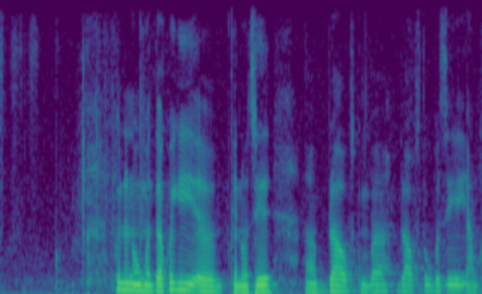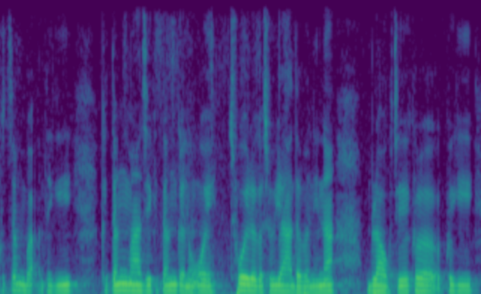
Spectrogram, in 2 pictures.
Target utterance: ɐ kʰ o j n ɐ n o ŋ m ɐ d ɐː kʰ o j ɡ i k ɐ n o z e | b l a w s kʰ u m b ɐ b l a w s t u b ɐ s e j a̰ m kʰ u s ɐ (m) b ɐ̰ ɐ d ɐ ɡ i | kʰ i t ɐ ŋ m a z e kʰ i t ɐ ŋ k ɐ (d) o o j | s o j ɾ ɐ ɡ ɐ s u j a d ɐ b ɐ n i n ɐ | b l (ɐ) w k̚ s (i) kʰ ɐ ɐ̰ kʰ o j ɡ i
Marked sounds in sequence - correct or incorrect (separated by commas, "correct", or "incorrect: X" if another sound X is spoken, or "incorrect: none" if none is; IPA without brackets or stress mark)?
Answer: incorrect: ŋ, incorrect: n, incorrect: a, incorrect: e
